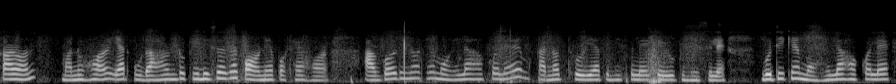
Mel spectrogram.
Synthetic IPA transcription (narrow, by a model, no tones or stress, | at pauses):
kaɹɔn | manuɦɔɹijatudaɦɔɹɔntʊkidisizɛkɔɹnɛpɔtʰɛɦɔɹaɡɔɹdinɔtxejmoɦilaxɔkɔlɛkanɔtʰːoɹijapinisilɛkeɹupinisilɛ | ɡotikɛmoɦilaxɔkɔlɛ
